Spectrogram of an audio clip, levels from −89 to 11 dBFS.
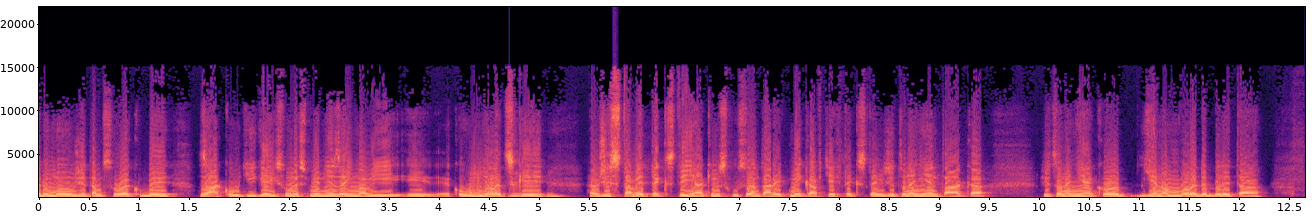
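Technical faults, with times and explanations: Throughout: hard clipping. The speech drives the signal about 18 dB beyond what the chain can pass, so its waveform peaks are sliced flat, and roughly 15% of all samples were cut off at the chain's limit. Those squared-off tops generate a dense spread of high harmonics that were never in the original sound, so every loud syllable turns into a harsh, buzzy fuzz rather than occasional crackle.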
